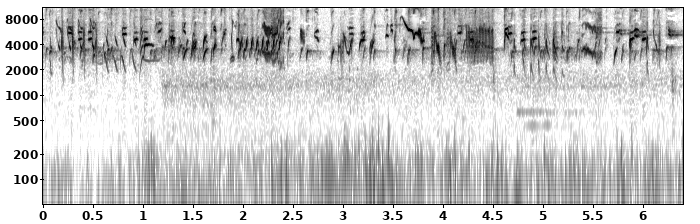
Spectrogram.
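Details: European goldfinches calling as a group outdoors, mating calls to stimulate males: dense bright twittering and quick whistled notes with buzzy bursts, over low rumbling noise.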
